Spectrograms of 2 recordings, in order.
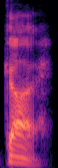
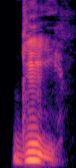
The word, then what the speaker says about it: Guy: don't know yeah so it's gee not guy ghee okay what's what's the origination of that French pronunciation okay okay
